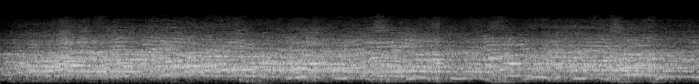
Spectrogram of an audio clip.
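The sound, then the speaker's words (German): Two to three dozen protesters behind a wrought-iron fence shout and jeer steadily at Boris Johnson and Xavier Bettel as they come out of the State Chancellery, many voices overlapping into a loud, continuous roar of protest with scattered louder calls rising above the din. “abgetrennt durch einen hübschen schmiedeeisernen Zaun, 2-3 Dutzend Demonstranten, die Boris Johnson dann begrüßten, als tatsächlich die Türen aufgingen und Bettel und Johnson rauskamen aus der Staatskanzlei.”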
